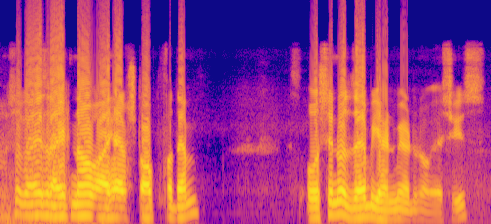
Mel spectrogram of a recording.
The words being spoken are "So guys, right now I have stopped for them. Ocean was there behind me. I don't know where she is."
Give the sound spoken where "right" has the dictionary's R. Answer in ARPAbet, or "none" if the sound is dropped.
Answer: R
